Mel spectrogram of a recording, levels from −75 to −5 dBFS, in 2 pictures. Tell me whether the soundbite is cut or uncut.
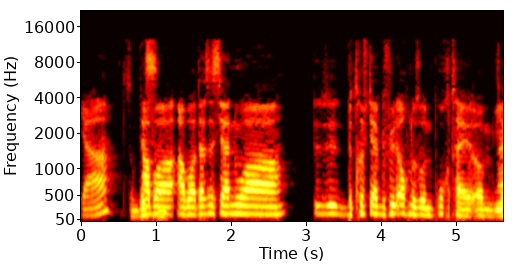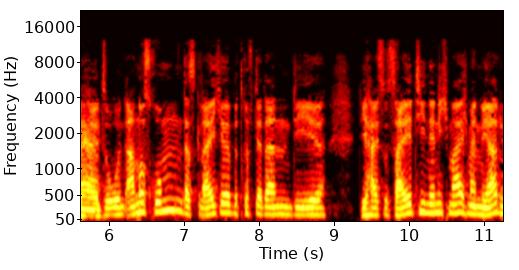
uncut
